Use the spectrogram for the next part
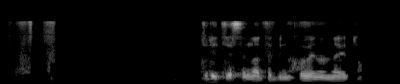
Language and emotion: Russian, neutral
